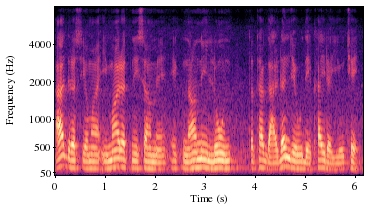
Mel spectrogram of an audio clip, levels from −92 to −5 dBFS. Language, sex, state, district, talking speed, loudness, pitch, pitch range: Gujarati, male, Gujarat, Valsad, 125 wpm, -15 LUFS, 130 Hz, 125-140 Hz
